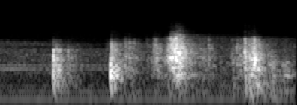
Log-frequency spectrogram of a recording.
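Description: A front door is opened in a radio drama, heard as four distinct wooden knocks or clunks spaced out over a low, steady hum.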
